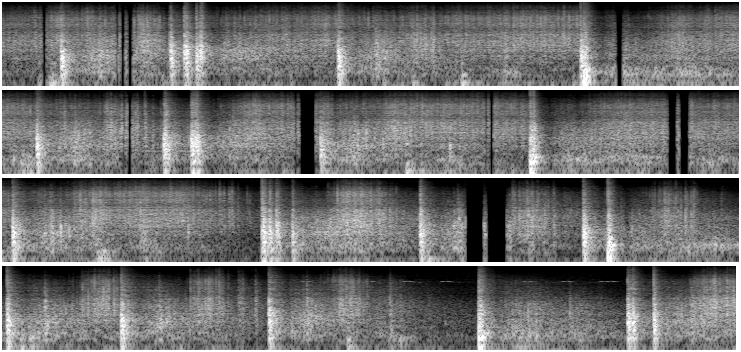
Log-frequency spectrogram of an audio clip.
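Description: Consumer fireworks going off: a steady crackling with frequent sharp bangs at irregular intervals.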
